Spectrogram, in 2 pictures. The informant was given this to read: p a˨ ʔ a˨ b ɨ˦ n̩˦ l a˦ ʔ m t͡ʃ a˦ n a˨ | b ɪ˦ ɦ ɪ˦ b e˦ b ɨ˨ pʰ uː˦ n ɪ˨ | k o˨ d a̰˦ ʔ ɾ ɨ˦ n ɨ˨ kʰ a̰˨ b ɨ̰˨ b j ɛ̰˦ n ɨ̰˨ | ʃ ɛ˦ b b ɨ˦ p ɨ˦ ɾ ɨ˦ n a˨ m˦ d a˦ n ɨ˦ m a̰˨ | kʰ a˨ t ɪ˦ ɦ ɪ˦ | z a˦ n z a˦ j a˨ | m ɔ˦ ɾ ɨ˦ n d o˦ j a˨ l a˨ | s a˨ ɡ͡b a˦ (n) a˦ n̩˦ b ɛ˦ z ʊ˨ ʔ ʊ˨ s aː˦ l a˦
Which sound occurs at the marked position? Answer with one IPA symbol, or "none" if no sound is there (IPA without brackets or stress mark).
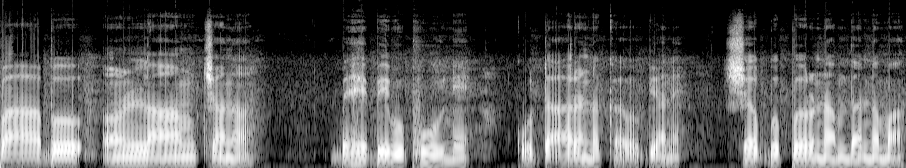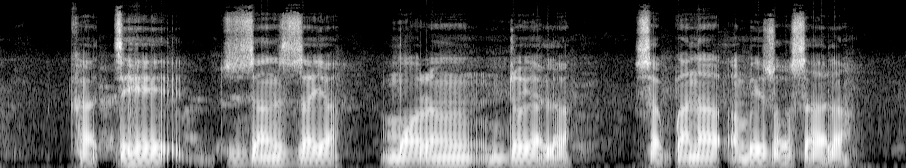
n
